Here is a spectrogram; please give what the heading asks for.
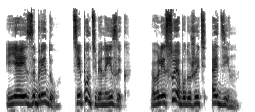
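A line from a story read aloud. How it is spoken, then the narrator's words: Growling. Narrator (Russian): рыкнул Влад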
